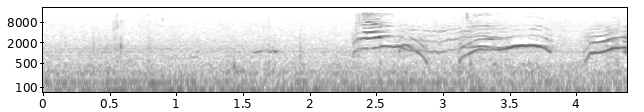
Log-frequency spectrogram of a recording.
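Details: Kittens and their mother cat together through the day; a faint early mew, then three longer wavering cries in the second half, sliding up and down, against a steady background hum.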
